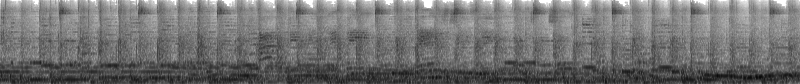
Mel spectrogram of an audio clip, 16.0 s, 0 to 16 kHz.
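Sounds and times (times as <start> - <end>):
folk-rock band playing: 0.0 - 6.6.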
